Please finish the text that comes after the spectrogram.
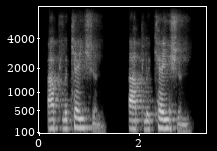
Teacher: so we have the stress on the third syllable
